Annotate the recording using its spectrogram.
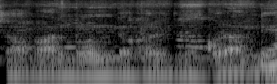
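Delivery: whispered recitation. Real, not acted. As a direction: whisper it under breath. Exorcist quietly recites. (ফিসফিসিয়ে)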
